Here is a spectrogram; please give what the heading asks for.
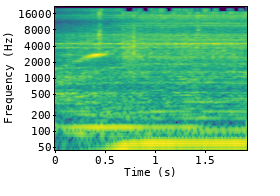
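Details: Blademaster skate sharpener, 1980 E6 induction motor (3.8 A, about 1/3–1/4 hp) with run and start windings; the start winding disconnects once the rotor is up to speed. Steady even hum with low drone, no knocking or rubbing: healthy normal running.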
